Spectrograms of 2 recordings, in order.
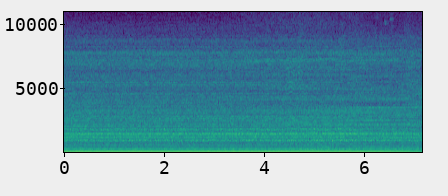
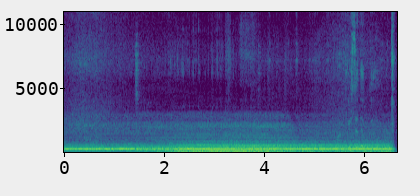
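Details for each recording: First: Home theater subwoofer giving only a steady low electrical hum instead of sound, while the USB board and FM work. Later a burst capacitor, blamed on a high-voltage surge, is found: mains hum from the sub amplifier. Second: Home theater subwoofer after replacing the failed amplifier IC: a clean, steady low tone with no hum or crackle, so the output is working properly. The burst 25 V capacitor is replaced afterwards.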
